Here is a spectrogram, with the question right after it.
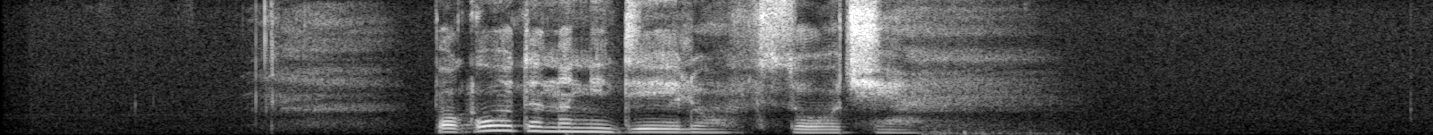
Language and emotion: Russian, sad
